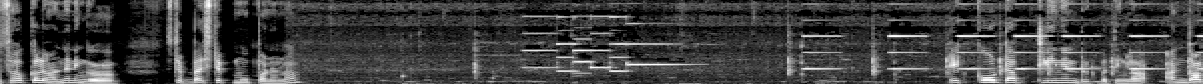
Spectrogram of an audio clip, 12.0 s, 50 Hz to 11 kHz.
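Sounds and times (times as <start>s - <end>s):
washing machine power-on jingle: 5.1s - 12.0s
touch button beep: 8.0s - 12.0s.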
